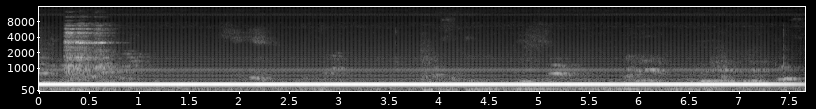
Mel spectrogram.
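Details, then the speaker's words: TEAC V-1050 cassette deck playing back a 315 Hz test tone at 250 nWb/m: clean, steady tone with no wavering or beating and correct level; normal playback. "І йде чистий тон. Е, не відчувається биття. Рівень відповідає тому, що має бути."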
